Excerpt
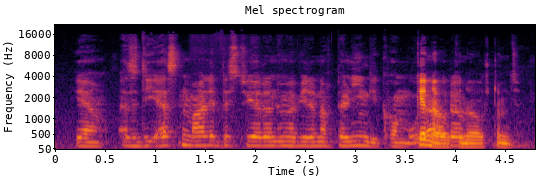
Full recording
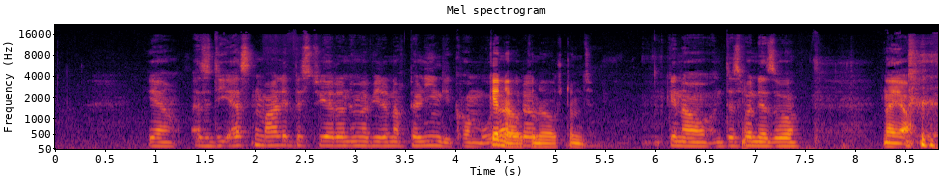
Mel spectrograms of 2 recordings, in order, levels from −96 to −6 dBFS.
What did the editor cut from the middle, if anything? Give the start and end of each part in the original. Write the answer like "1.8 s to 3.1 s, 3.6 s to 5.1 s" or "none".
none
